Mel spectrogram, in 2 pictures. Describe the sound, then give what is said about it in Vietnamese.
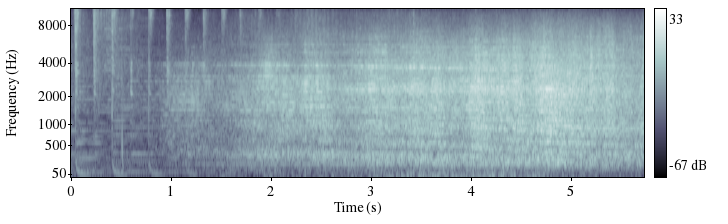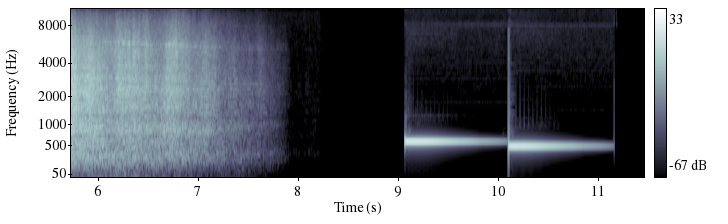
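Airplane takeoff sound effect: a jet engine roar swells, holds, and fades to silence. Two clear cabin chime tones follow, the second lower than the first. “Không để các bạn chờ đợi lâu hơn nữa, chúng mình cùng cất cánh ngay thôi.”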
